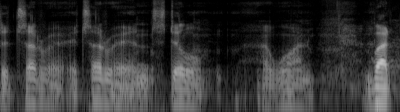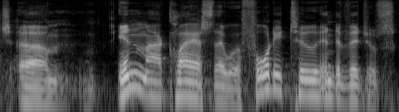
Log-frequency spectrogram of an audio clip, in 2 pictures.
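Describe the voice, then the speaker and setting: A low-pitched American man with a gravelly edge delivers a public lecture. He builds emphatic lists, climbing in pitch as he drives a point home, and pads his phrasing with "uh" fillers. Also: a bit bright. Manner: frequent "uh" fillers. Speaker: foreign policy lecturer.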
